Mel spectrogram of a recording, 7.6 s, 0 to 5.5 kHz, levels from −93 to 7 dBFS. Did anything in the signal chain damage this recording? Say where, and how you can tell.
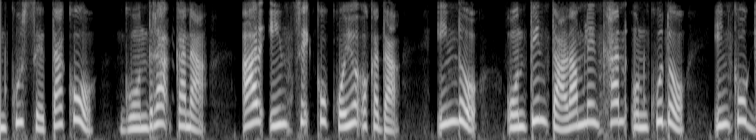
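No, nothing in the signal chain has left an audible mark on this speech recording, which holds steady level, continuity and bandwidth throughout.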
